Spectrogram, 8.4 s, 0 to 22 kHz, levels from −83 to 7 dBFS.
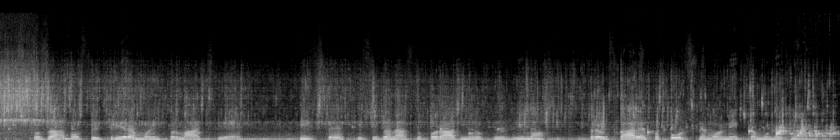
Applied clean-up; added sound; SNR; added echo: neural mask model RNNoise.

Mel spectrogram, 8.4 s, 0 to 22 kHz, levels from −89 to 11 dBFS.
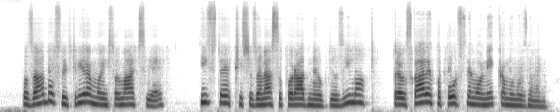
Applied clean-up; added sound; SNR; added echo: neural mask model DeepFilterNet 3.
